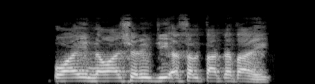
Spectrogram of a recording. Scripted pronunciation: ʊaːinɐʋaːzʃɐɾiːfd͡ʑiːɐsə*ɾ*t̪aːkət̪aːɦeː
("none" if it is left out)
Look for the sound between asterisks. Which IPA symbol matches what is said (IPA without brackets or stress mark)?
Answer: l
